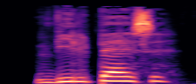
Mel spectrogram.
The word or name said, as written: vildbasse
